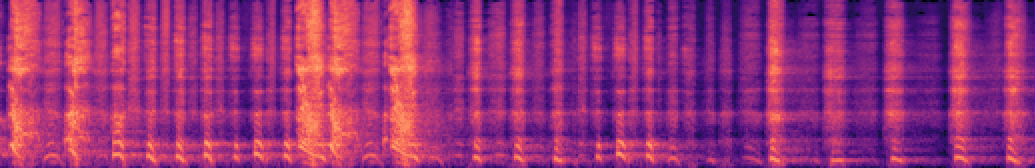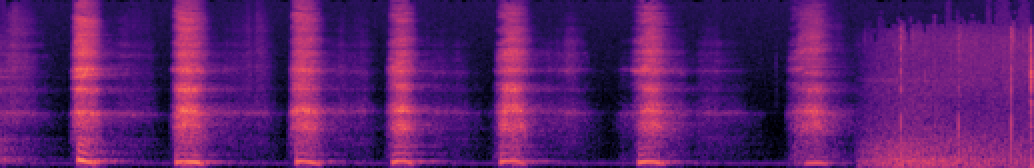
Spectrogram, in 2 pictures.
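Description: A man's heavy gasping breaths, rapid and voiced at first, then slowing to about one a second and growing fainter. Near the end they give way to a steady hiss of ambient noise.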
